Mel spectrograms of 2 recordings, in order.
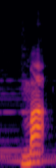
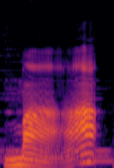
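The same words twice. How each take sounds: First: The pitch goes down on the syllable. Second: The pitch dips down and then rises. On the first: "the fourth tone is down tone" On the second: "First it will go down and then it will rise"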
